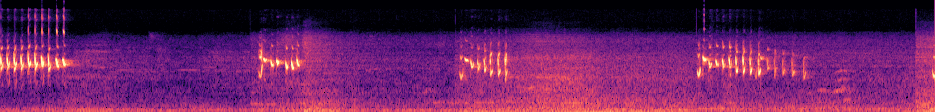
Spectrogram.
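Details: Four brief bursts of fast, buzzy chatter from a female yellow-vented bulbul calling to provoke males to sing, spaced a few seconds apart over faint background noise.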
